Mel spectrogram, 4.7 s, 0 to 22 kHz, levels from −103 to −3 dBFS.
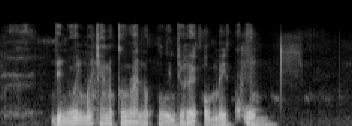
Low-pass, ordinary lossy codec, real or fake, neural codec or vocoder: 9.9 kHz; none; fake; codec, 44.1 kHz, 2.6 kbps, SNAC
